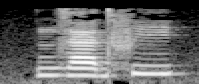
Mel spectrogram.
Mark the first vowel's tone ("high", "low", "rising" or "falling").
low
